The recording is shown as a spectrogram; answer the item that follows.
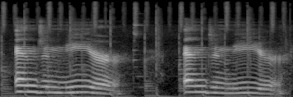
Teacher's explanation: E a gente fala com E aberto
